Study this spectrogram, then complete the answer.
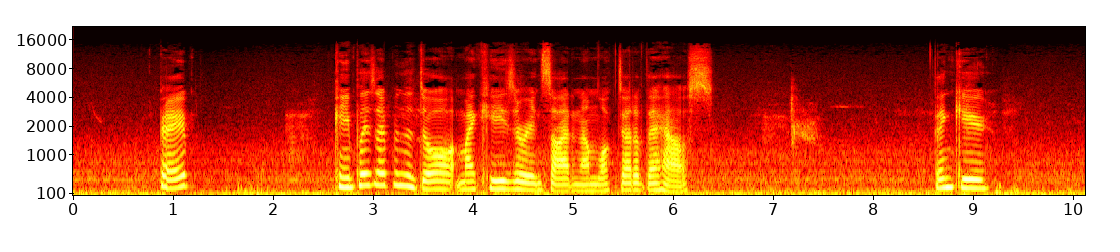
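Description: A woman talks with animation through a phone's loudspeaker.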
